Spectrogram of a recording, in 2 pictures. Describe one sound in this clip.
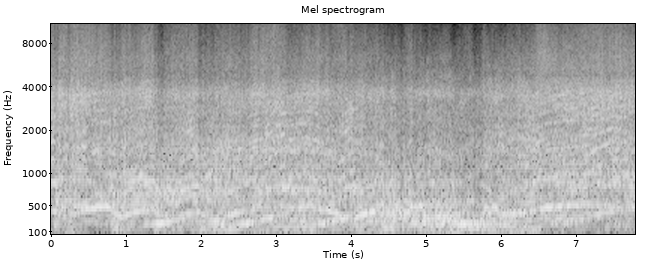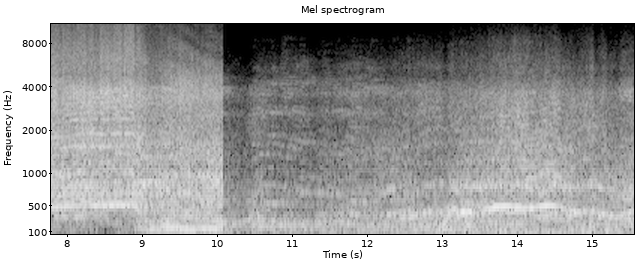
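Car engines rev hard, rising and falling in pitch.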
